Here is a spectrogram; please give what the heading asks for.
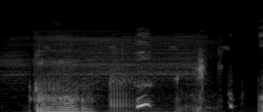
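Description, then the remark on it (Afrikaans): An elderly couple, a grandfather and grandmother, snore loudly with a low, rattling rasp: one long drawn-out snore followed by shorter snorting grunts and breathy wheezes, with no talking. “Hulle snork asof hulle betaal word.”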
